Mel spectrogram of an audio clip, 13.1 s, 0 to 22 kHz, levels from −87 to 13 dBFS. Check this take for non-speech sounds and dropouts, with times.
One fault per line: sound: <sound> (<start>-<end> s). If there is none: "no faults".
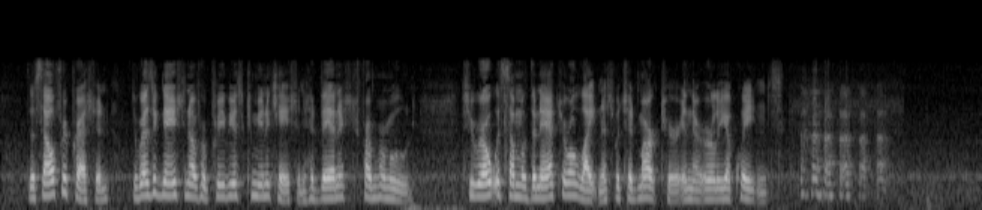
sound: laugh (10.7-11.9 s)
